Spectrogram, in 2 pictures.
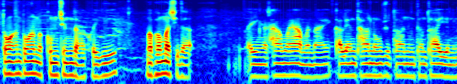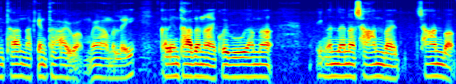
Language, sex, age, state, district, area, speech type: Manipuri, male, 18-30, Manipur, Kakching, rural, spontaneous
